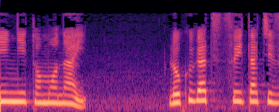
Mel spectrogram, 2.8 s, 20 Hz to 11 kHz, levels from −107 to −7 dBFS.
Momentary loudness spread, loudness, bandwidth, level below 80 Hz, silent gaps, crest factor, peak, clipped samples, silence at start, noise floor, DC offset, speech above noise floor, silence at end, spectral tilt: 7 LU; -27 LUFS; 8 kHz; -64 dBFS; none; 16 dB; -12 dBFS; under 0.1%; 0 s; -58 dBFS; under 0.1%; 31 dB; 0 s; -5.5 dB/octave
